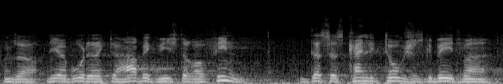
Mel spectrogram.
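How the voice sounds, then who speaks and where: A man's voice: mid-range voice, normal speed, in a large hall, muffled recording, a little hiss or hum. An older man preaching a sermon in a church, emphatic and repeating his key phrases.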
